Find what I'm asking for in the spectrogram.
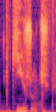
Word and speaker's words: кижуч: Везде ударение на первый слог. Кета, Сибас, Кижуч.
